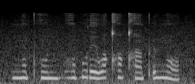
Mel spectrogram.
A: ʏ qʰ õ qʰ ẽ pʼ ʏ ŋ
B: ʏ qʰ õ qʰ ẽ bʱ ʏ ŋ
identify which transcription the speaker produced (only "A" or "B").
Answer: A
